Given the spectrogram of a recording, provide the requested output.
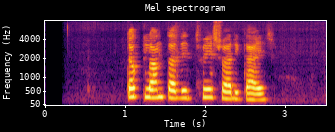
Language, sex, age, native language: Icelandic, male, 6, German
